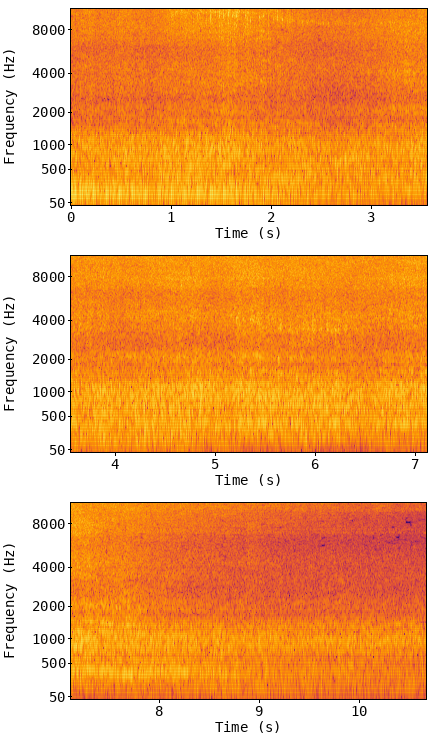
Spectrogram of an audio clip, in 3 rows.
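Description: Class 37 diesel locomotive with its English Electric V12 engine working hard as it comes through the station, heaviest in the first couple of seconds. Then the hauled multiple units run past on the rails, and the sound fades over the last two seconds.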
